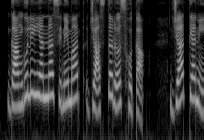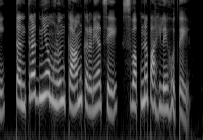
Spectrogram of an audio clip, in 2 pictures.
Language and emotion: Marathi, neutral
